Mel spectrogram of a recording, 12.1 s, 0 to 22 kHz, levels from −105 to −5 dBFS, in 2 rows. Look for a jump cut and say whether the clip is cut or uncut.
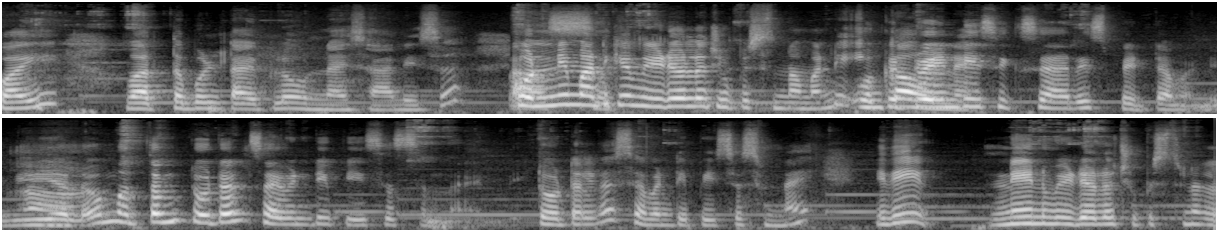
cut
